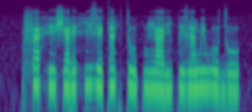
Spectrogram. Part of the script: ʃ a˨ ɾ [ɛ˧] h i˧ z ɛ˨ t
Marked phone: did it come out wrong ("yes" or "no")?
no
